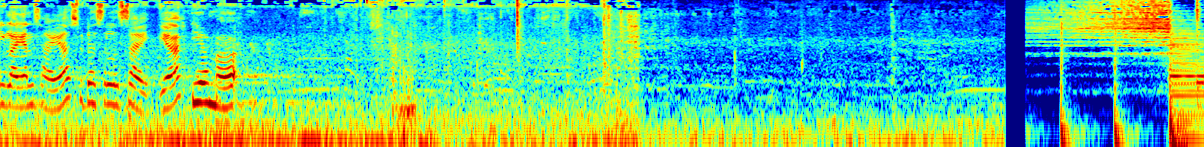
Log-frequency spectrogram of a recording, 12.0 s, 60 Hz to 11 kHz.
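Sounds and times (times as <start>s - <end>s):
low outdoor rumble: 0.0s - 10.1s.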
